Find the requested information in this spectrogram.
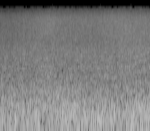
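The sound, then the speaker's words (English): A steady, unbroken wash of ocean waves, a dense hiss and rumble that holds at an even level throughout, with no voices or other sounds. “Man, nothing better than listening to the sounds of the ocean.”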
